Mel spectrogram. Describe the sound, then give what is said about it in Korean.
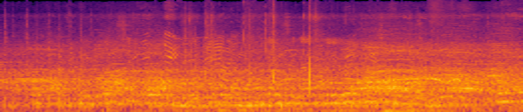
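A large arena crowd at an ice hockey game roars and cheers continuously at the unified Korean team's first goal against Sweden, a dense, steady wall of voices with a brief sharp knock partway through. “연일 우리는 하나다, 통일 조국, 코리아 이겨라를 외치며 단일팀을 응원한 관중들은 단일팀의 첫 골에 기쁨을 감추지 못했습니다.”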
